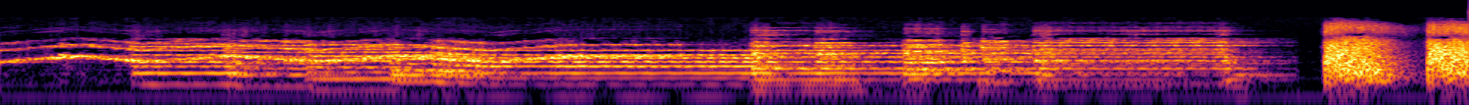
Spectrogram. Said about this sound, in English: Hear those two shots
